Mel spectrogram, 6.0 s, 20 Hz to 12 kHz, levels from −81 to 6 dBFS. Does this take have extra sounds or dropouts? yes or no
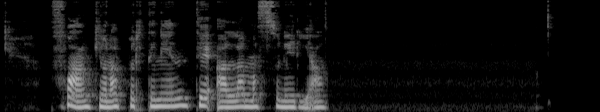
no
